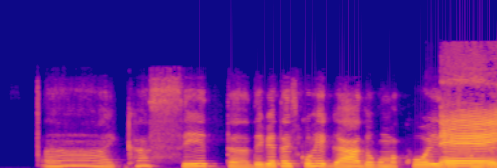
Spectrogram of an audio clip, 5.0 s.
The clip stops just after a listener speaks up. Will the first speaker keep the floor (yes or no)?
no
